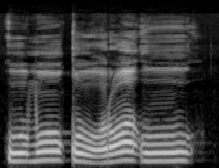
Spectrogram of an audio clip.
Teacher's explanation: قاف کے اوپر قلقلہ ہوگا، آواز کو ہلائیں گے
